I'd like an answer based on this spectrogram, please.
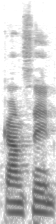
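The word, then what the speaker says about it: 感染: Cảm đọc là kan và nhiễm trong từ osen, các bạn ghép vào sẽ đọc là kansen, có nghĩa là nhiễm virus này.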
